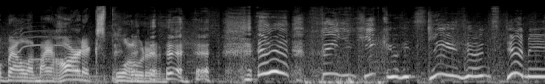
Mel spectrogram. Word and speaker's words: Fuyuhiko: My name is pronounced Fuyuhiko.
